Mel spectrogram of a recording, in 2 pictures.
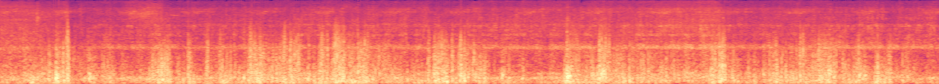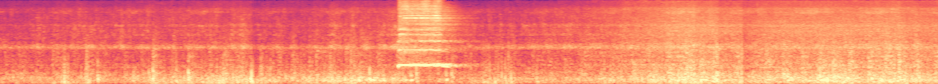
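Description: Heritage steam train running on jointed track, heard from a coach window: wheels clicking and the coach rattling. About two-thirds of the way in, the locomotive gives one short whistle, and near the end the running noise grows louder as the train enters a brick tunnel.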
